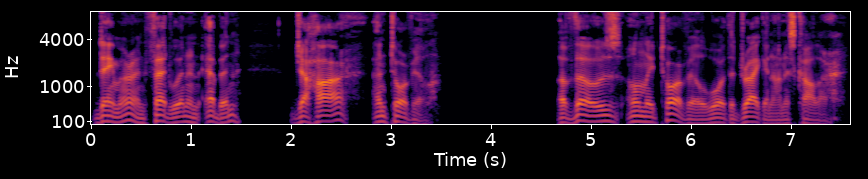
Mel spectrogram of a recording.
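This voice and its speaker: A man with a low voice reads a fantasy story as an audiobook narrator. His delivery is measured and dramatic, and the recording is dry and close. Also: lively intonation, no room sound.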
